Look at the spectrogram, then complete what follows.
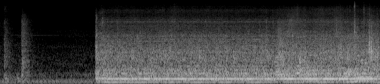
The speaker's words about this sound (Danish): printer i livet løs. Nu prøver lige at putte en papir i og se, hvor du stadigvæk printer. Og der sker noget.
